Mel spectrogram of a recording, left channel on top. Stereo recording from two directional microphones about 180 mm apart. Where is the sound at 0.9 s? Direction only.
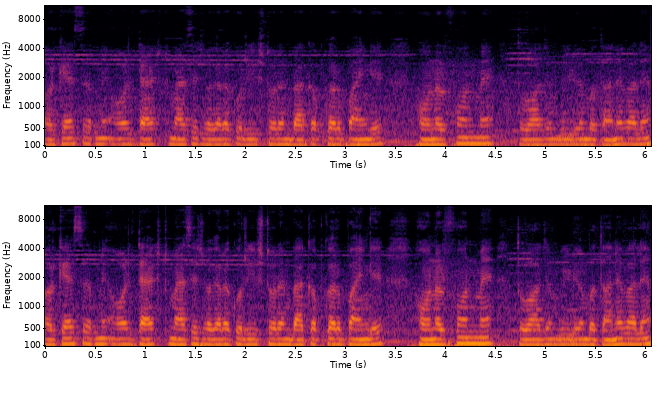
50° right (ahead or behind).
